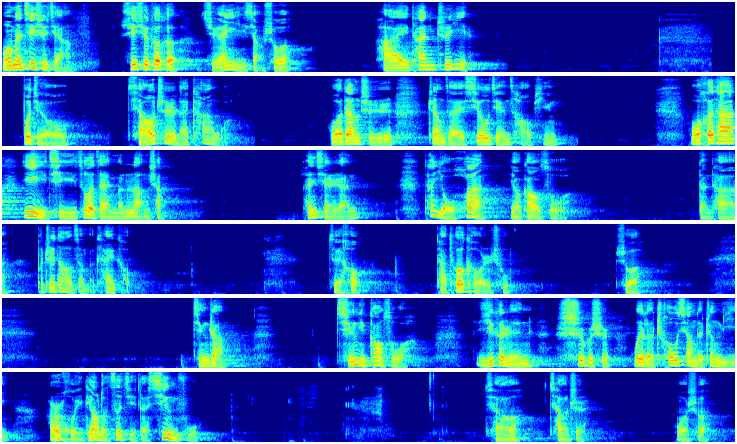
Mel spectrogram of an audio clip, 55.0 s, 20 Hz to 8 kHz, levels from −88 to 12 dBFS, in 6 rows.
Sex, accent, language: male, native, Chinese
